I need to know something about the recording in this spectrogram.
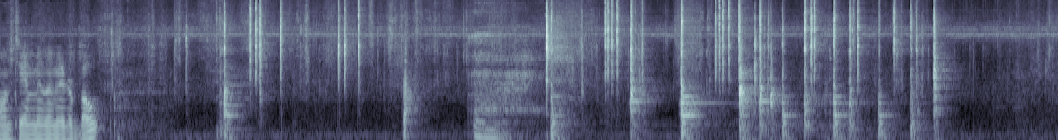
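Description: Metal tools clink and knock against engine parts.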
